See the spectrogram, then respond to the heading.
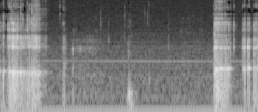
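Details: Deliberate burping on command into a microphone: two loud burps separated by a quiet pause, with a low room hum behind them; burping.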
